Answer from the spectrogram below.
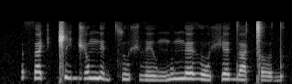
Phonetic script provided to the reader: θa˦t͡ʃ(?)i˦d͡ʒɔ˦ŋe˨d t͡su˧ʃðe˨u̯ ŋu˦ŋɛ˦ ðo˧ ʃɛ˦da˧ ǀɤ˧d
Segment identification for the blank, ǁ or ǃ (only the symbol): ǁ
